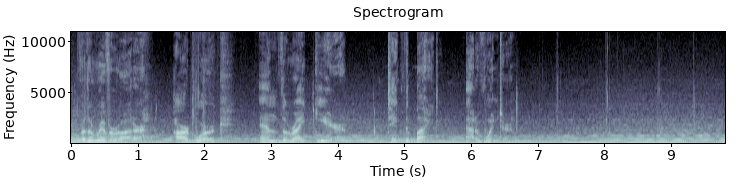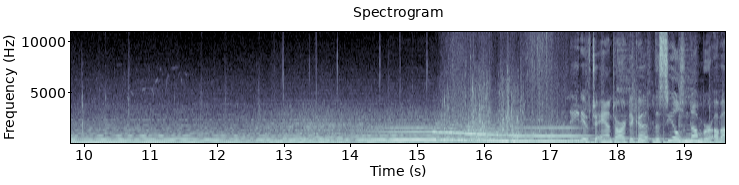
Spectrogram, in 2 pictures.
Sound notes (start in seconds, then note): 14.3 water splashing; 14.5 light music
